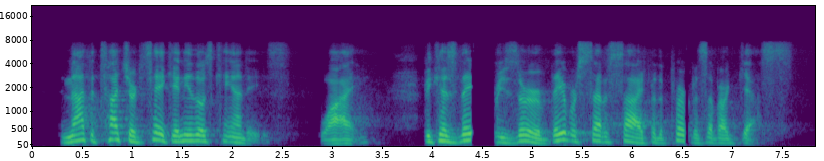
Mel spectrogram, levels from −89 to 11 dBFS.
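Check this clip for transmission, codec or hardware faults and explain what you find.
Two dropouts from lost AMR speech frames. From 4.39 to 4.70 s, about 240 ms of frames, consistent with a run of twelve 20 ms frames, failed their checksum. The AMR-WB decoder kept repeating the last good pitch and vocal-tract settings at falling gain, so the speech drops to near silence within two frames before returning weak or rough. At 6.53 to 6.58 s, a 40 ms loss gives a brief dip.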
